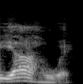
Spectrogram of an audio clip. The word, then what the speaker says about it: Yahweh: Yahuwah ou Yahweh. São as duas pronúncias mais aproximadas.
